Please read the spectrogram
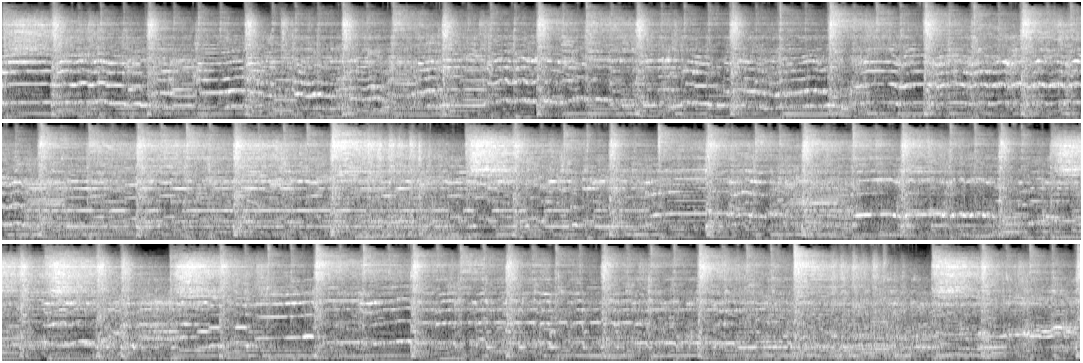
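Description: Live blues band playing an instrumental passage without vocals: electric guitars over a drum kit.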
